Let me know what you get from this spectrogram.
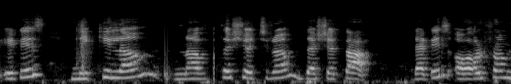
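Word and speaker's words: Nikhilam Navatashcaramam Dashatah: I pronouncing it correctly, ma'am? Correct, correct. It is Nikilam Navtashachram Dashata.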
